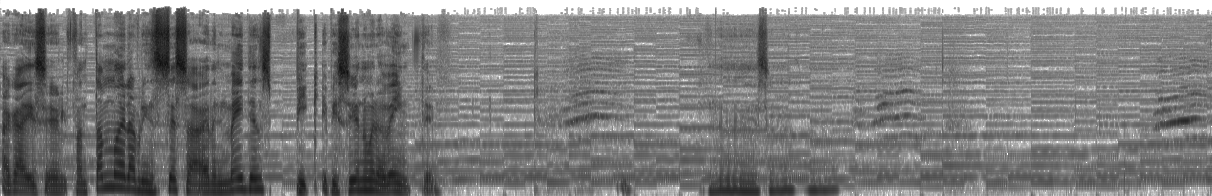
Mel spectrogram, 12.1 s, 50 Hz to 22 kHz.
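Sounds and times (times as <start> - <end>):
speech: 0.0 - 4.5, 7.1 - 8.3
music: 0.0 - 12.1
pet cat meowing: 5.6 - 6.3, 8.7 - 9.3, 11.5 - 12.1.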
